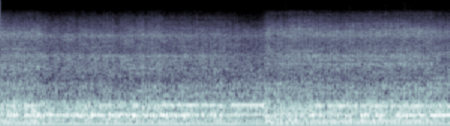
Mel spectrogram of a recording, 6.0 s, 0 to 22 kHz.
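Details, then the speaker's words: John Deere 2025R compact tractor with a Tarter RT205 rototiller whose seized top gearbox, caused by leaked oil, was repaired. It is tilling garden soil, recorded from a tripod. Steady tractor drone with an even gear hum and no knocks or grinding: normal tiller operation. "so I'm going to put you on on the tripod maybe a time lapse here and get this uh broken up even more"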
